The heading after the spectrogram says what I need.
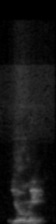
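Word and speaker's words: Yomi: or however it's pronounced it's spelled y-o-m-i yeah so it so i'm pretty sure you're saying that right which one you me you me okay so truck to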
